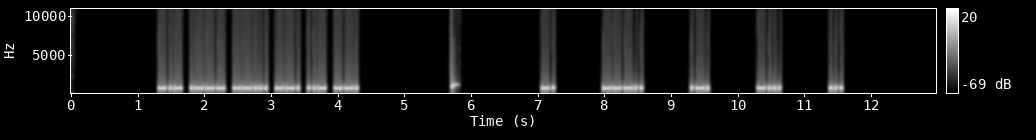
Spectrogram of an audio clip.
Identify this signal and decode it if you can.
Morse code, heard as a keyed tone, about 30 wpm, spaced as for 16 wpm, 700 Hz. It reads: KJ7GUG N8RBS
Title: USA Call Signs - 6x Character Spacing - 30wpm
